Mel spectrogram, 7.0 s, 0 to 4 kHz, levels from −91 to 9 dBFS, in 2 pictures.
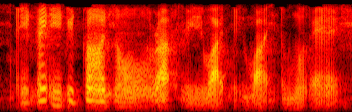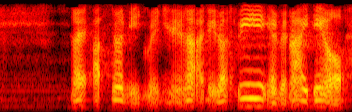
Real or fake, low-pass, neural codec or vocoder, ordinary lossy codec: fake; 3.6 kHz; autoencoder, 22.05 kHz, a latent of 192 numbers a frame, VITS, trained on one speaker; MP3, 32 kbps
